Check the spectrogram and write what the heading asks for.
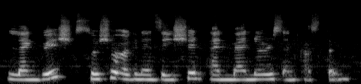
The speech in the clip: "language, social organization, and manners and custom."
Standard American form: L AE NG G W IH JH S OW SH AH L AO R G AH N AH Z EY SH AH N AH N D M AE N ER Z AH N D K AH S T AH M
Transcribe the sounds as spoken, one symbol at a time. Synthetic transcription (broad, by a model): L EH NG G W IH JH S OW SH AH L AO G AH N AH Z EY SH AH N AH N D M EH N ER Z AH N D K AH S T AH M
